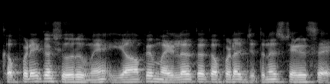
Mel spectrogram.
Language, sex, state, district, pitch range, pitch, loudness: Hindi, male, Punjab, Pathankot, 110-125 Hz, 120 Hz, -14 LUFS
